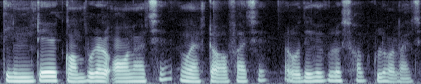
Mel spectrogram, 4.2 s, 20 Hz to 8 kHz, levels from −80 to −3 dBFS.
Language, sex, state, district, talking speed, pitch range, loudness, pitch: Bengali, male, West Bengal, North 24 Parganas, 230 wpm, 130-150 Hz, -16 LUFS, 135 Hz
